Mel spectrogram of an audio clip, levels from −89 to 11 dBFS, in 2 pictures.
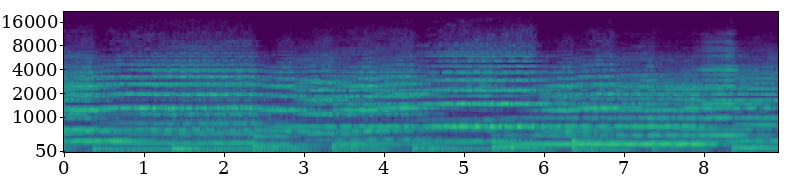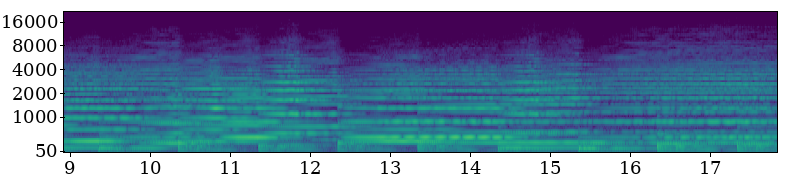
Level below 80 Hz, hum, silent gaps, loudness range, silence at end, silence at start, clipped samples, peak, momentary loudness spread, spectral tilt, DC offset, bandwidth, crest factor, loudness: -60 dBFS; none; none; 3 LU; 0 s; 0 s; under 0.1%; -12 dBFS; 7 LU; -5 dB/octave; under 0.1%; 14 kHz; 14 dB; -24 LUFS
